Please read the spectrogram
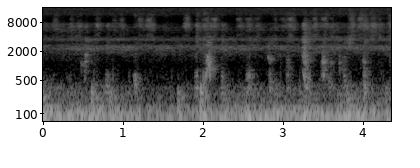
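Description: Dry-erase marker writing on a whiteboard: a run of short, scratchy strokes, over a low steady hum.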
